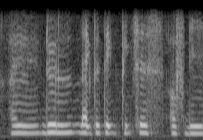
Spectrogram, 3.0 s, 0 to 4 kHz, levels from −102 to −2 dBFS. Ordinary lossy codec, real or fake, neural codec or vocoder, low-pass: none; real; none; 3.6 kHz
